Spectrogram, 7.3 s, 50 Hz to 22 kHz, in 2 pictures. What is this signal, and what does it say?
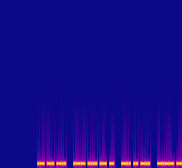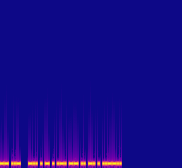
Morse code, heard as a keyed tone, about 50 wpm, 700 Hz. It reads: AND WHAT DID YOU DETERMINE?
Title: Sentences from Top 1000 Words - Review Part 4 - 50wpm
